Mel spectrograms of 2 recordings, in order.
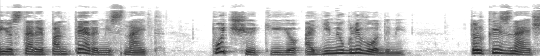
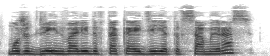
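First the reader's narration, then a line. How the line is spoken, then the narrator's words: Vague grumble. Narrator (Russian): неопределенно пробурчал Джим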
